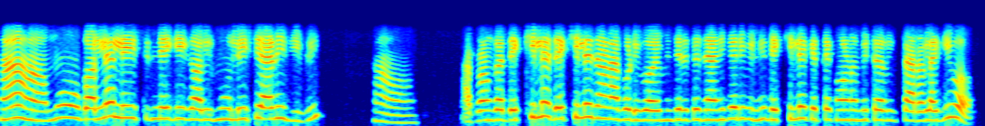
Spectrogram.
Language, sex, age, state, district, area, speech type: Odia, female, 60+, Odisha, Gajapati, rural, conversation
